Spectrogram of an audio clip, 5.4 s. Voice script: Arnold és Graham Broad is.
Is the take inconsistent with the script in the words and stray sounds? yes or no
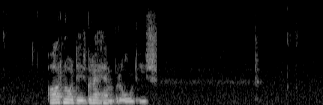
no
